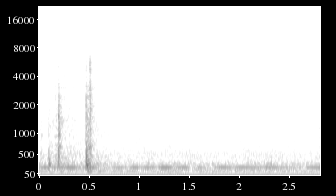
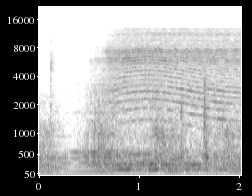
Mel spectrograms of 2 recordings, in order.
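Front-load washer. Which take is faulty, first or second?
first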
